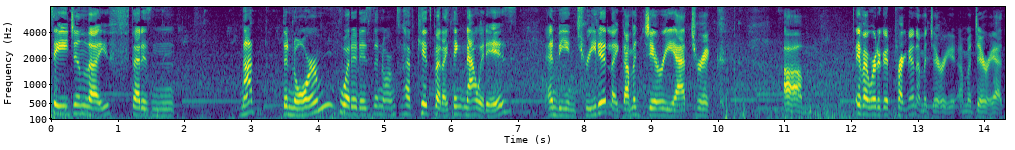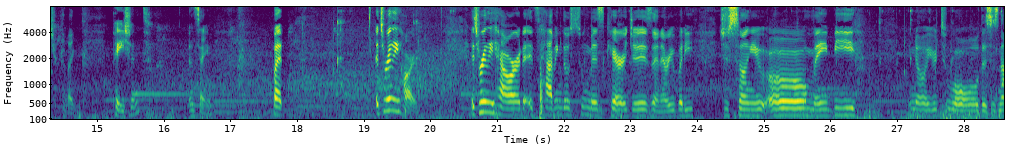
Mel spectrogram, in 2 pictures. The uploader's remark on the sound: Just out for a walk. First time ever recording.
